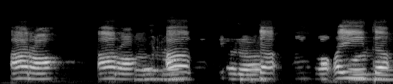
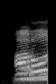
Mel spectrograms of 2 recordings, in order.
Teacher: على الهدى را کیسا پڑھا جائے گا ہم کیسا پڑھیں گے را کو موٹا پڑھیں گے اور رو نہیں کریں گے کہ را کو ہم نے ایسا لگے کہ پیش دے دیا ہو پیش نہیں دینا صرف را کو پر کرنا ہے آرا أرى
